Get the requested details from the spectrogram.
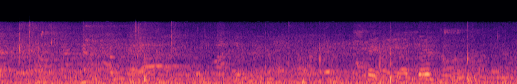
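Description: Adult men and women talk and call out in a large echoing hall.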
